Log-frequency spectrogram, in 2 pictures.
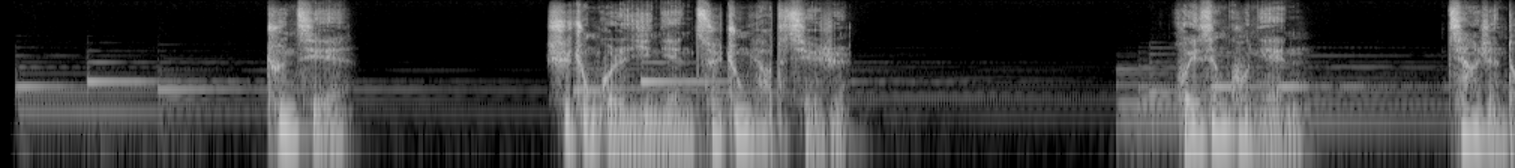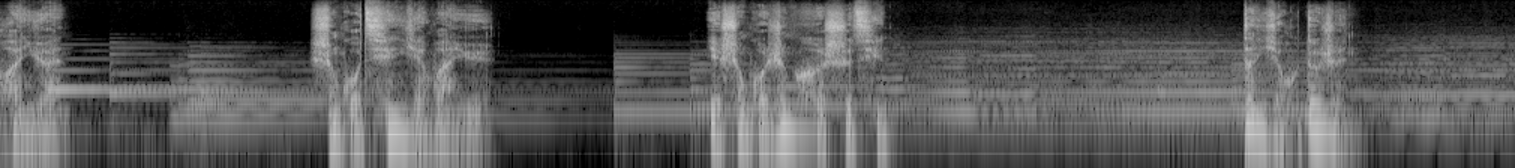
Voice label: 男 素人 走心旁白; 素人风格男声; 过年晚回家的人

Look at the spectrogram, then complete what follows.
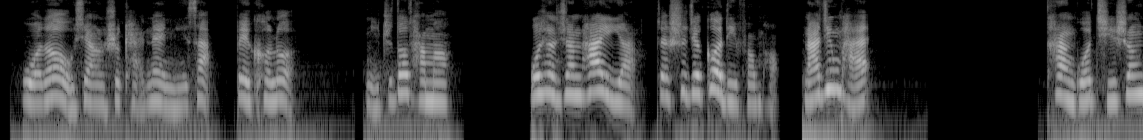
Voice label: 男真童 我的偶像; 真童配音

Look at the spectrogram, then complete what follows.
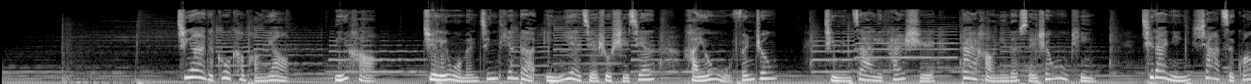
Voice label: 女国 商场广播声; 女声广播提示; 中环国际广场

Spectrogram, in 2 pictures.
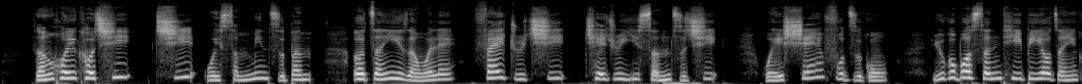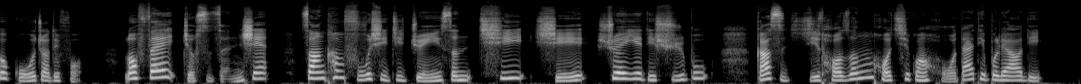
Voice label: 湖南方言 女 湖南话 人活一口气; 方言配音

